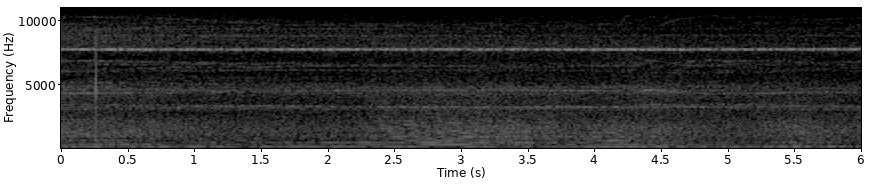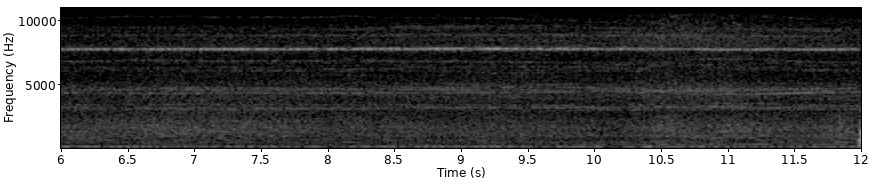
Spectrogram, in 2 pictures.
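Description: Small electric quadcopter's motors and propellers buzzing steadily in flight, with slight shifts in pitch as it manoeuvres.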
